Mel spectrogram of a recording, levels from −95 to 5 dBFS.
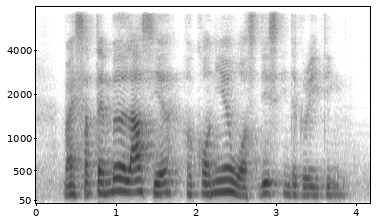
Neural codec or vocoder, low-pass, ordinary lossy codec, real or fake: codec, 24 kHz, 0.9 kbps, DualCodec; 7.2 kHz; AAC, 48 kbps; fake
